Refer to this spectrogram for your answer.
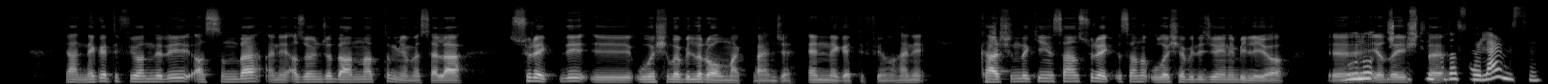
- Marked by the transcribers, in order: none
- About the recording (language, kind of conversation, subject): Turkish, podcast, Akıllı telefonlar hayatını nasıl kolaylaştırıyor ve nasıl zorlaştırıyor?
